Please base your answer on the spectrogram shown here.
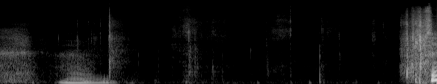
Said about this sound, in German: Ja, liebe Hörende, wenn ihr das hier so mitbekommt. Kommt, dann wisst ihr, dass es wieder Zeit ist zum Umblättern. zum, Weiter, zum Weiterklicken.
